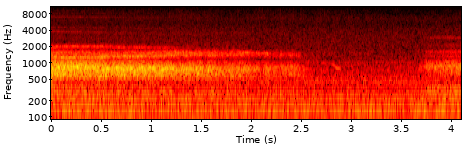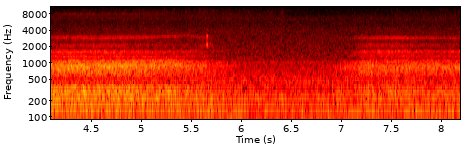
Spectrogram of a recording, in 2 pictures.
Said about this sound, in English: One more time. Breathing in the amen. Exhaling the amen. Breathing in the amen, exhaling.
